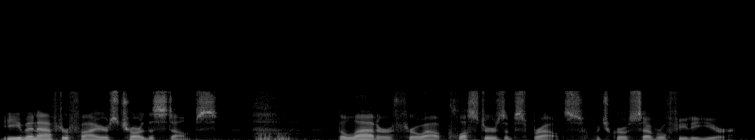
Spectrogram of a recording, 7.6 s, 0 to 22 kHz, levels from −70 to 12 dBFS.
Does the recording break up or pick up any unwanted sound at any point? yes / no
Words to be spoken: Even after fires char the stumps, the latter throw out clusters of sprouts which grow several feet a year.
yes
